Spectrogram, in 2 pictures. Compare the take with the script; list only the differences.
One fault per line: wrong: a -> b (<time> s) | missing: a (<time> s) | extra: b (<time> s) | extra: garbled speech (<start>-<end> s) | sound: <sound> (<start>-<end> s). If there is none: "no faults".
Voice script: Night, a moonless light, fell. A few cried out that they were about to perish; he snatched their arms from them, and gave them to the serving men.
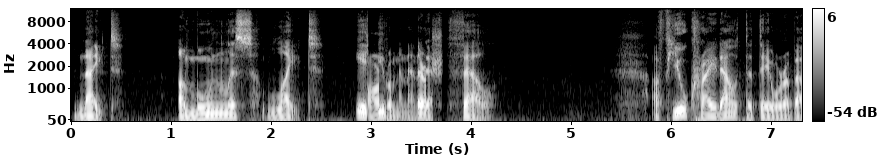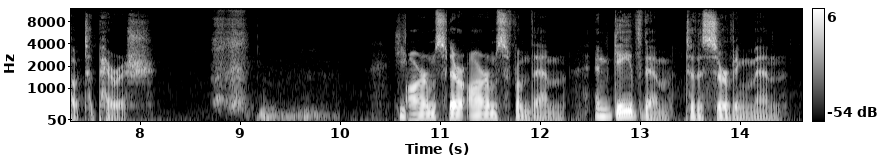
extra: garbled speech (2.8-3.7 s)
sound: sniff (8.7-10.0 s)
wrong: snatched -> arms (10.7 s)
